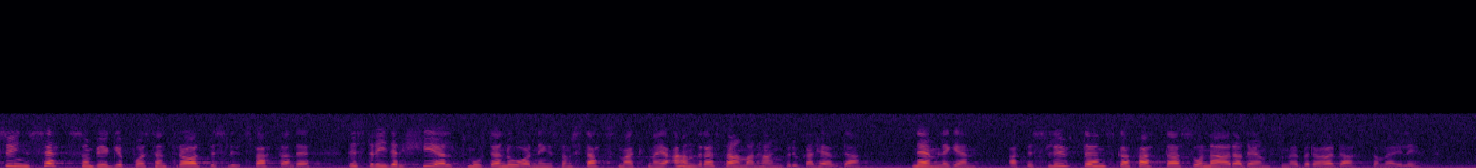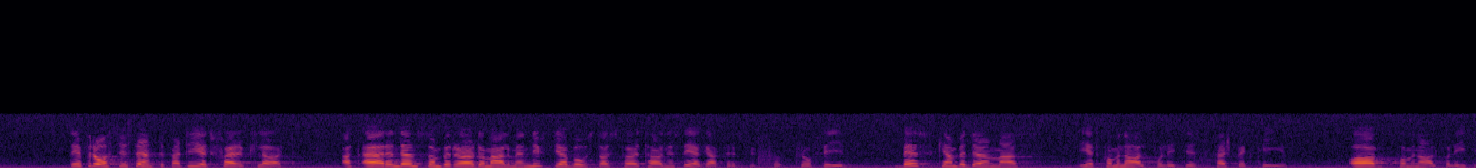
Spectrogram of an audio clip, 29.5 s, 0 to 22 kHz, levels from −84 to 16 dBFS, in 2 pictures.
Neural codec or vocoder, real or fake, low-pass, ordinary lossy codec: none; real; 7.2 kHz; none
